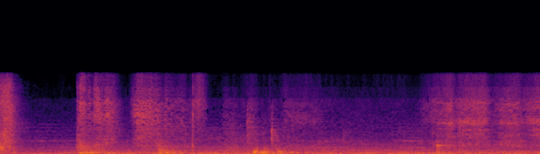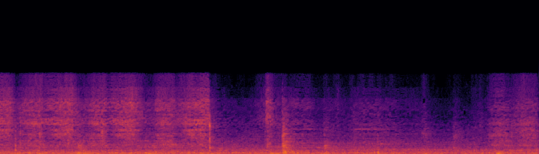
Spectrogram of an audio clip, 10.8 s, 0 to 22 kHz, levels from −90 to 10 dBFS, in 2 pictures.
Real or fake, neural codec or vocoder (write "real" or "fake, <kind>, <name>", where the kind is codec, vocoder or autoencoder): real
